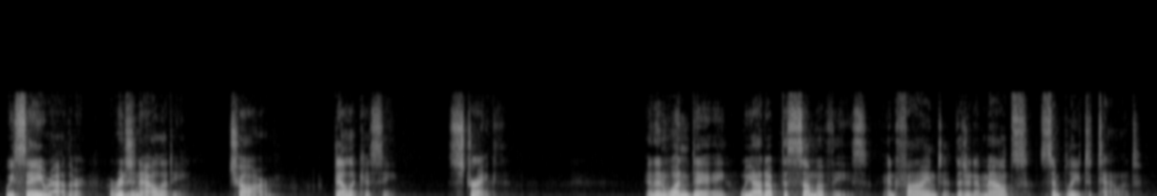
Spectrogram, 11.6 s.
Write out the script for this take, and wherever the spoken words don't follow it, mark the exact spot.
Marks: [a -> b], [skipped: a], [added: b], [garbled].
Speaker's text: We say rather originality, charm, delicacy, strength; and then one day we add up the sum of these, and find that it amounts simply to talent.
We say rather originality, charm, delicacy, strength; and then one day we add up the sum of these, and find that it amounts simply to talent.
